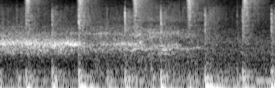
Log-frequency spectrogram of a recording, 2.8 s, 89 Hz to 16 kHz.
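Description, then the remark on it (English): A 1931 Buick convertible roars along at speed with tires squealing in a sustained skid, engine rumbling underneath and repeated sharp bursts of road noise, loud, with no one talking, driven from downtown Los Angeles to Hollywood. “Lucy approached driving like she did everything else, with gusto and no brakes”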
